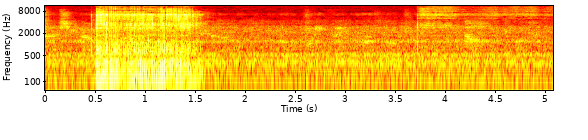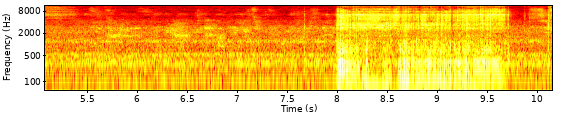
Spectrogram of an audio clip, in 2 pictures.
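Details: Very loud, rough rumbling snores on drawn-in breaths with a quiet gap between; a dog snoring heavily in sleep.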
